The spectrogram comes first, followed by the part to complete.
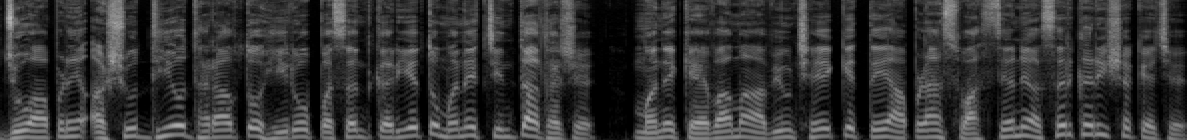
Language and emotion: Gujarati, fearful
